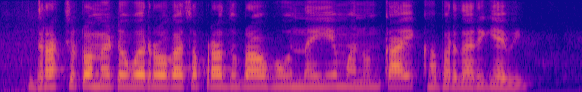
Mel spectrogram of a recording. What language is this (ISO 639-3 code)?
mar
